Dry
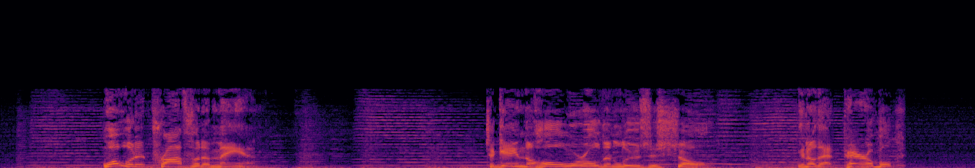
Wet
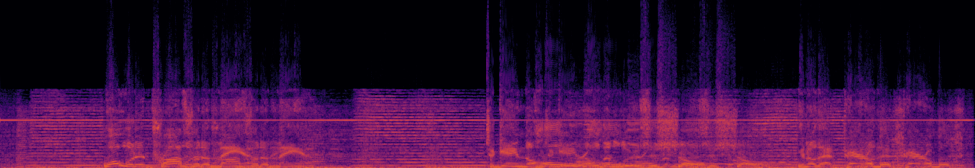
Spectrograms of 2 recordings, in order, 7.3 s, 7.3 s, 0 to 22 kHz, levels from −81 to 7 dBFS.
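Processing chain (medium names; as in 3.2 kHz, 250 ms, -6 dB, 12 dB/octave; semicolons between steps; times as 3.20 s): saturation -21.5 dBFS, distortion -13 dB; whistle 6.3 kHz -43 dBFS; multi-tap echo 370/441 ms -15.5/-6 dB; level flattener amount 70%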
